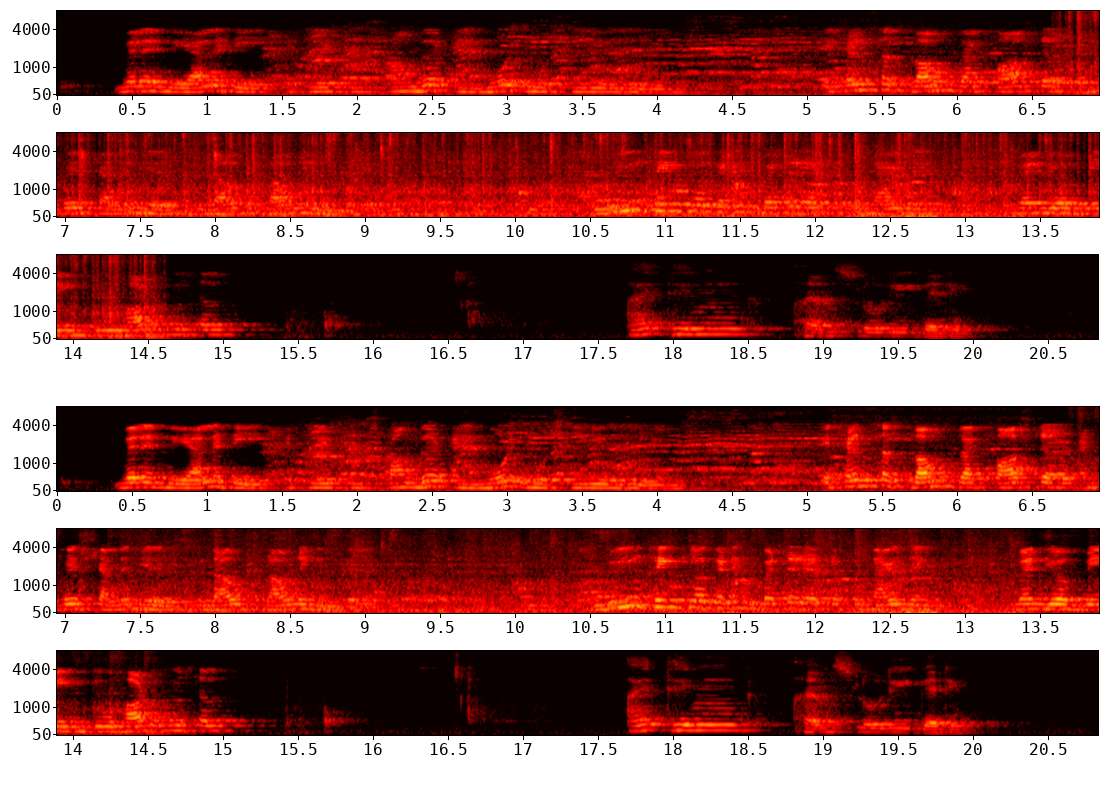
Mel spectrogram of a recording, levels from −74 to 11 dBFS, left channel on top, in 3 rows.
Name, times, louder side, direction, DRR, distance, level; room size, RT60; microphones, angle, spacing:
voice 1, 0.4-4.2 5.1-9.1 10.5-12.9 13.2-15.0, right 2 dB, 75° right, 4 dB, 0.9 m, -31 dB
Speech / Shout / Subway metro underground, 1.3-6.6, right 1 dB, 15° right, 0.8 m, -41 dB
sound 1, 6.6-14.6, left 6 dB, 50° left, 0.4 m, -39 dB
sound 2, 7.3-13.4, equal, 10° left, 1.2 m, -37 dB
voice 2, 17.7-18.5 18.8-19.9, right 4 dB, 45° right, 2 dB, 0.9 m, -35 dB
6.6 x 4.7 x 3.1 m, 0.79 s
head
